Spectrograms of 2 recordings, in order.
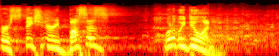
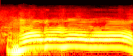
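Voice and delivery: loud wordless mwah-wah garble; booming cartoon trombone talk; Charlie Brown's teacher; 3 semitones higher, 7 dB louder than usual. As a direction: imitate an instructor nobody can understand. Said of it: "instructor is, uh, Charlie Brown's teacher".

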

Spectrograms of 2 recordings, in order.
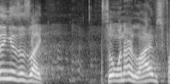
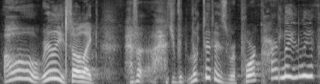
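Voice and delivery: sweet teacher voice; 7 semitones higher than usual. Retold or imitated. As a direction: ask with a smile that means mischief. Teacher springs the question.

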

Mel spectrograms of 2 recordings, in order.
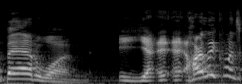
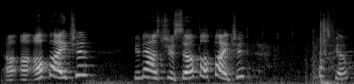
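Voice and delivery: mock challenge; 9 semitones higher, faster than usual. Mock challenge to villain appearing.

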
